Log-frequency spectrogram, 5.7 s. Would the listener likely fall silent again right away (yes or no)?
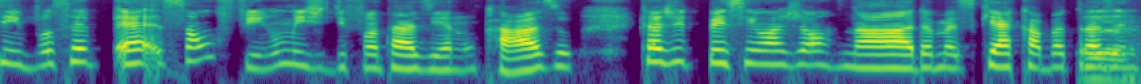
yes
